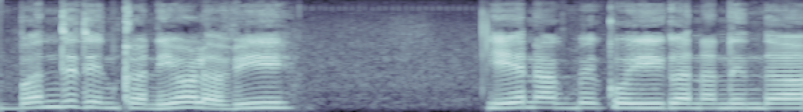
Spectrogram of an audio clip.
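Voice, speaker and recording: A man performs a cartoonish character voice at a medium pitch. His delivery is fairly slow, with monotone, flat intonation. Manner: blunt, scolding.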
